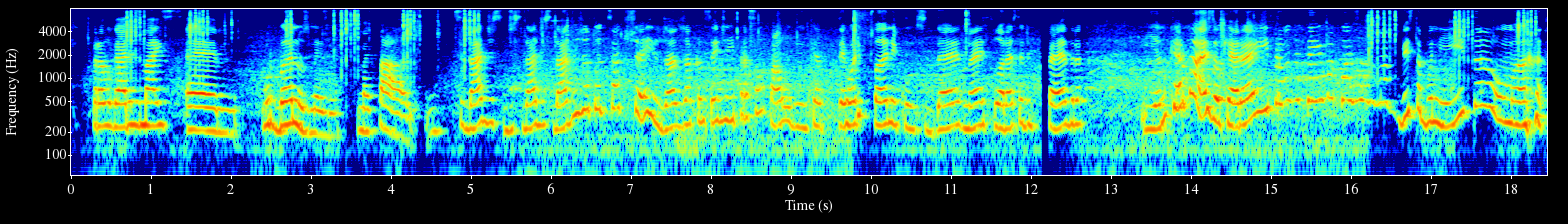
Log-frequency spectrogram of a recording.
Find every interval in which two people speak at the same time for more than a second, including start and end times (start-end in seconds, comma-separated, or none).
none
